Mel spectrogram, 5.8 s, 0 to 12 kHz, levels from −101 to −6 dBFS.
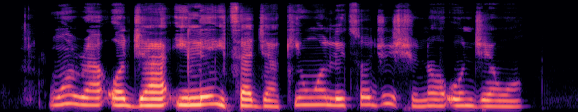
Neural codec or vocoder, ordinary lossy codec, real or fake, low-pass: none; none; real; 10.8 kHz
